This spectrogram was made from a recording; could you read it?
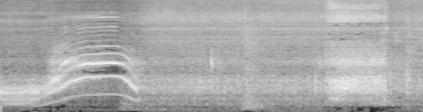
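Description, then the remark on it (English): Two cats in a standoff: a cat lets out a long, loud yowl that rises and falls in pitch, followed after a pause by a shorter, rougher caterwaul, with no talking. “It looks like a really piece of sort of classic standoff between two cats.”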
